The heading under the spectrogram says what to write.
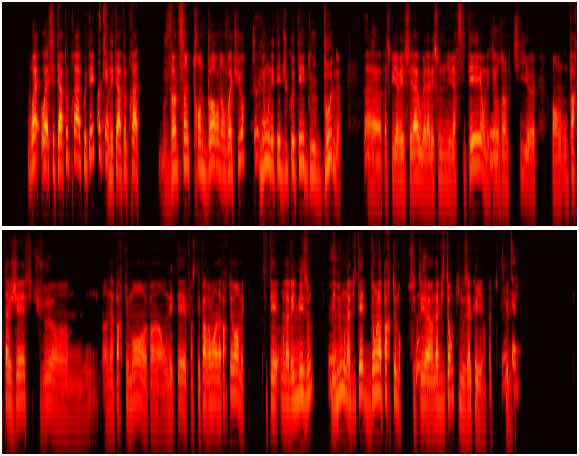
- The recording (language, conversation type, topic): French, podcast, Quelle expérience de voyage t’a le plus changé ?
- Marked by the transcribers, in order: none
